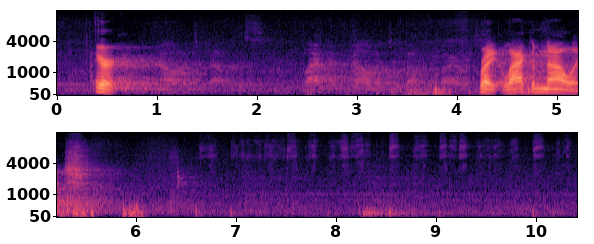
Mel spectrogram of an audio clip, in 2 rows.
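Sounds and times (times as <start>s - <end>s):
speech: 0.4s - 0.7s, 4.2s - 5.6s
quick handwriting during a group discussion: 6.6s - 10.3s.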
